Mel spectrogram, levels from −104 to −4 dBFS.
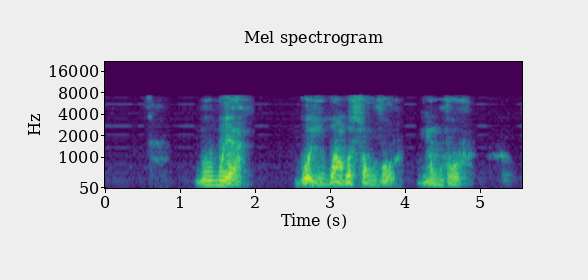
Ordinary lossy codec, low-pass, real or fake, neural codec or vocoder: AAC, 32 kbps; 7.2 kHz; fake; vocoder, 22.05 kHz, 80 mel bands, HiFi-GAN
